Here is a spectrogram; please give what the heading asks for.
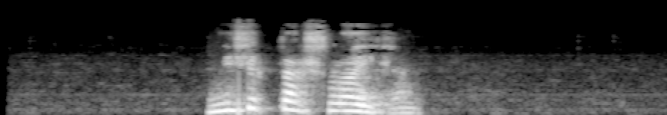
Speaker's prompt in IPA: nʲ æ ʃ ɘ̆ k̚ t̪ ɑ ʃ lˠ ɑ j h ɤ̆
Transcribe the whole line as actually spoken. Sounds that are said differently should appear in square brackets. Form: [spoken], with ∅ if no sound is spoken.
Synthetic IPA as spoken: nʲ [i] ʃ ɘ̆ k̚ t̪ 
